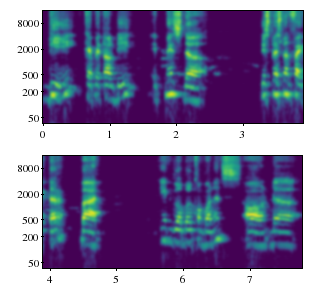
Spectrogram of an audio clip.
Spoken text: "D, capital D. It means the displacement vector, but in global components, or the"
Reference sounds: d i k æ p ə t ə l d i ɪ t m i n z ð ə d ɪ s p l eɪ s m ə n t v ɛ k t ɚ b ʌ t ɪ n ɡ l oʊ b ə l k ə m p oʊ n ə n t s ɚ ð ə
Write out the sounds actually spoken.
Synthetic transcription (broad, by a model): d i k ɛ p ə t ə l d i ɪ t m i n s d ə d ɪ s p l eɪ s m ə n t f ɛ k t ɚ b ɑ t ɪ n ɡ l oʊ b ə l k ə m p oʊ n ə n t s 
